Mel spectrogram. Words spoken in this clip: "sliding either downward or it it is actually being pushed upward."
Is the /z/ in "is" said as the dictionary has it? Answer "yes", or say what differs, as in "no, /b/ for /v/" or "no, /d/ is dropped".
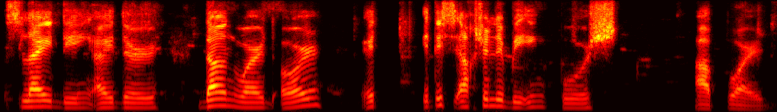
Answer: no, /s/ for /z/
